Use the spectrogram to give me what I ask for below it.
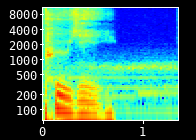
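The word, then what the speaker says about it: Puyi: The last emperor of China was a child named Pui, pronounced Pui.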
